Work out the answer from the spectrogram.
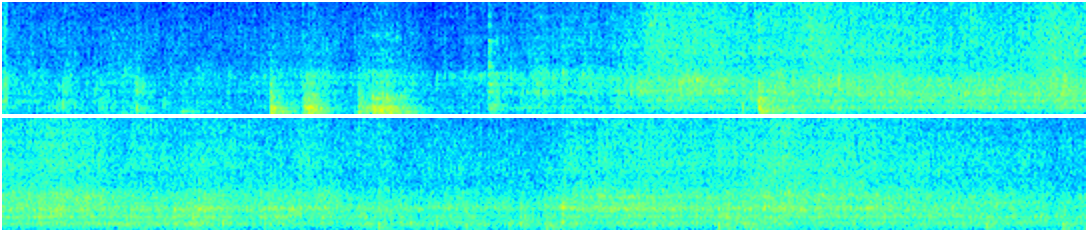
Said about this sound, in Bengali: ইলিশ মাছ বেশি ভাজতে হয় না, ইলিশ মাছ বেশি ভাজলে ইলিশ মাছের স্বাদ থাকে না, খুব হালকা করে ভাজবে।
